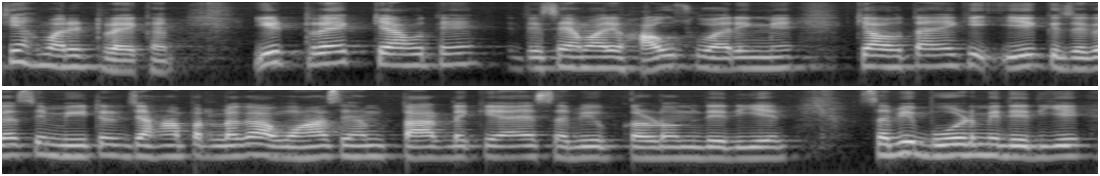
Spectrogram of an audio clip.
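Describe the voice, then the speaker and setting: A man, a repair instructor, explaining a tutorial step by step in speech, with fillers and repeated phrases. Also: on the high side.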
